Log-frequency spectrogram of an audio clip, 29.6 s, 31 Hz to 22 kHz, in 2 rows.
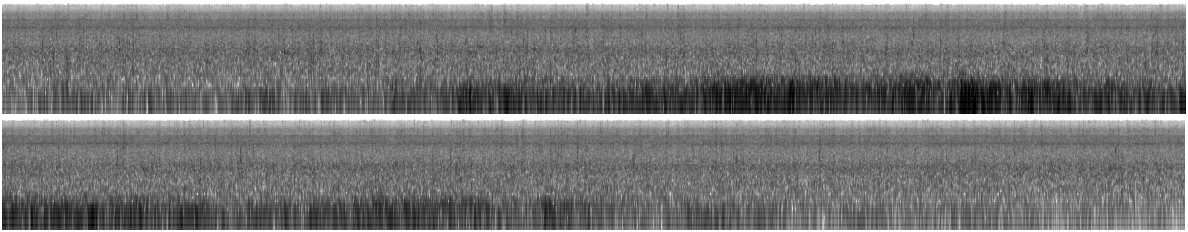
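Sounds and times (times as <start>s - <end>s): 
steady dense rain hissing in a tropical storm: 0.0s - 29.5s.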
